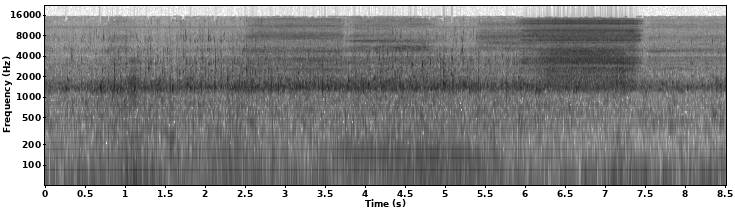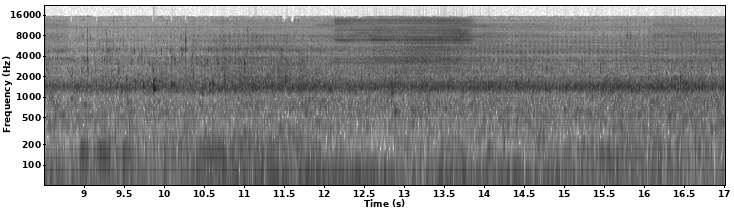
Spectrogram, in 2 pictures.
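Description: Scuba diver breathing through a regulator underwater: three bursts of exhaled bubbles a few seconds apart, over a steady high tone.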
